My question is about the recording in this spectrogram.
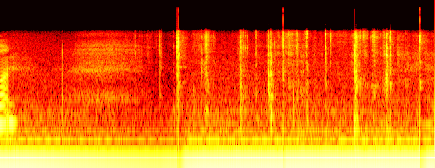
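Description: Thin plastic deli-cup lid clicking and crackling in a string of sharp, separate snaps as it is worked at by hand, starting a little under two seconds in.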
